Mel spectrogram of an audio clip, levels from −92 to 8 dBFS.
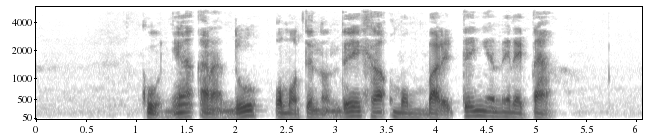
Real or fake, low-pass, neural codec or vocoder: fake; 5.4 kHz; codec, 16 kHz, 8 kbps, FreqCodec, larger model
